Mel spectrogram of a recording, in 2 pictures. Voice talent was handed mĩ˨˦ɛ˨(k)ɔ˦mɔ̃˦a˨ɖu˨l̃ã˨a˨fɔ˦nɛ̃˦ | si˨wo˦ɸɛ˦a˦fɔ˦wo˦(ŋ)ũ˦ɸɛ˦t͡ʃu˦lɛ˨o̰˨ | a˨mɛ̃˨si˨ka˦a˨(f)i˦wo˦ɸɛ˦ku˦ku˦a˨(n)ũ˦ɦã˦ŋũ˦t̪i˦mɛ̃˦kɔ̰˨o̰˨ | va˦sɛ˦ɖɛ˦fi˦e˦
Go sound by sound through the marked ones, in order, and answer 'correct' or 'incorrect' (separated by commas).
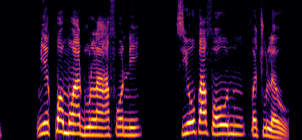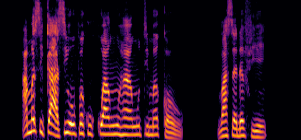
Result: incorrect, incorrect, incorrect, incorrect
